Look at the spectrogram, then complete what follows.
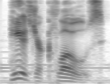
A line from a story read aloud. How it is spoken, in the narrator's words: he snapped out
